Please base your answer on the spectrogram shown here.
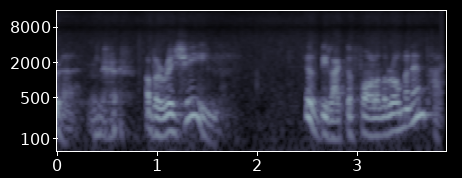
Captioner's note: Fedor chuckles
